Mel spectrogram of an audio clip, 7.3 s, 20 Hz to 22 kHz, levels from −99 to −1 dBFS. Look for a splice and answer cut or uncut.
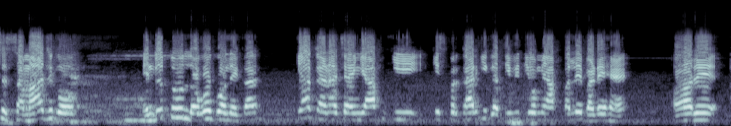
uncut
